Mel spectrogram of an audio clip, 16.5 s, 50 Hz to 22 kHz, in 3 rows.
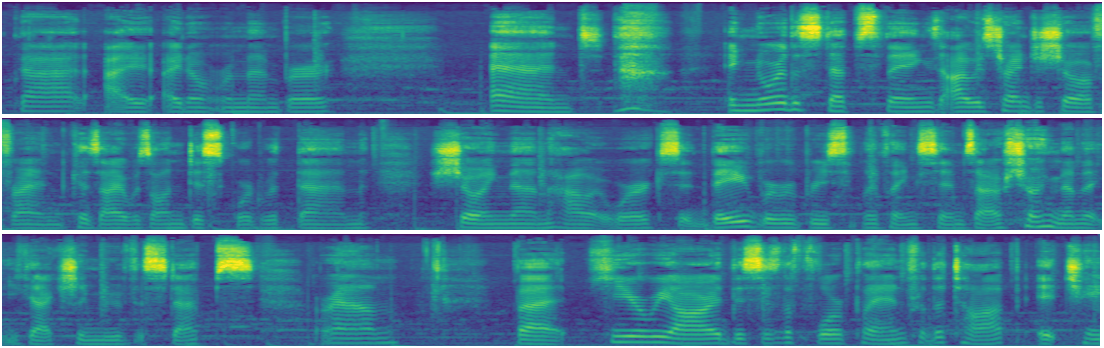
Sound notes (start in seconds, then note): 3.0 laughs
